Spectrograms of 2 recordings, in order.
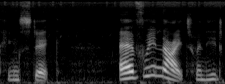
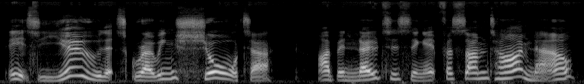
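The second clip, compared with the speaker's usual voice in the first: Mister Twit, grinning horribly; 4 dB louder than usual. Acted. Husband blaming his wife, wicked grin. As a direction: savour each word wickedly. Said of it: "said Mister Twit".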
